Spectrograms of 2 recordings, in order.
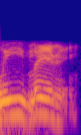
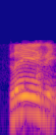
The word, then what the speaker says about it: Levy: By the way, it becomes more credible when you pronounce the guest last name properly. So it's Levy. Levy, yes, exactly.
